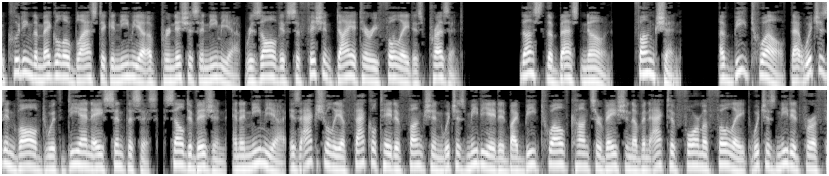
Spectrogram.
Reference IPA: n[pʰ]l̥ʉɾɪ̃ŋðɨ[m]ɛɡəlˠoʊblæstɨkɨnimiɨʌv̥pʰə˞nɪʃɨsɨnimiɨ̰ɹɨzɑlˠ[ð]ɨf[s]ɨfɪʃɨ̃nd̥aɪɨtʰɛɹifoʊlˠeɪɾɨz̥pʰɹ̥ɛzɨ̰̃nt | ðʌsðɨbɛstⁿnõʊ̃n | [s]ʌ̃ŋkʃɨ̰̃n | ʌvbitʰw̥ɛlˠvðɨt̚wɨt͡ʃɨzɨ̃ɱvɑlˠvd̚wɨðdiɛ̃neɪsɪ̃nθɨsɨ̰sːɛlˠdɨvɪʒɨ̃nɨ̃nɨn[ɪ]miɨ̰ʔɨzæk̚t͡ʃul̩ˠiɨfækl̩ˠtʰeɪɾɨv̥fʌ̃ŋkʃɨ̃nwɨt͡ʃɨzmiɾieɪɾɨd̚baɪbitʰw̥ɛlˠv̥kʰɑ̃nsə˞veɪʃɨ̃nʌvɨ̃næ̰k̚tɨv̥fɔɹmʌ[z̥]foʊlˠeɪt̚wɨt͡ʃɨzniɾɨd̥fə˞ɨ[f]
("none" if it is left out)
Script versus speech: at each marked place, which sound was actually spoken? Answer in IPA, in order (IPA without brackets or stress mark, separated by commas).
kʰ, m, v, s, f, i, v̥, f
